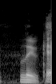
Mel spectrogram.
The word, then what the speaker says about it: Lewk: Are we doing L-E-W-K? – L-E-W-K. Luke.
